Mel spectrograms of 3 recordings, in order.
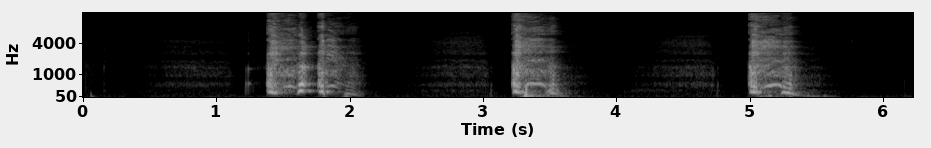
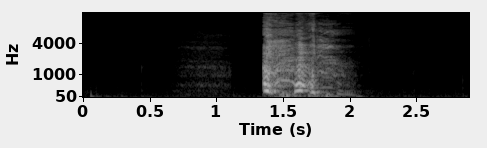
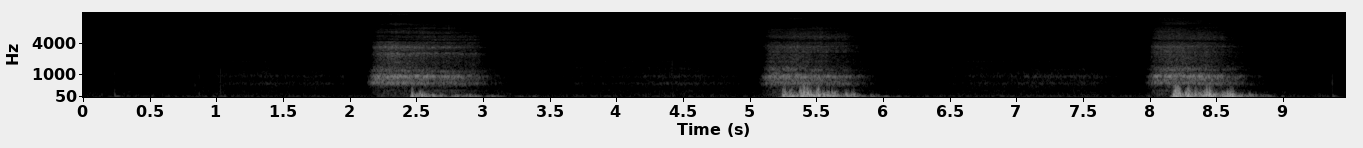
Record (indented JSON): {
  "three_cough_length": "6.2 s",
  "three_cough_amplitude": 12263,
  "three_cough_signal_mean_std_ratio": 0.33,
  "cough_length": "2.9 s",
  "cough_amplitude": 13076,
  "cough_signal_mean_std_ratio": 0.27,
  "exhalation_length": "9.5 s",
  "exhalation_amplitude": 3239,
  "exhalation_signal_mean_std_ratio": 0.34,
  "survey_phase": "beta (2021-08-13 to 2022-03-07)",
  "age": "45-64",
  "gender": "Male",
  "wearing_mask": "No",
  "symptom_none": true,
  "smoker_status": "Never smoked",
  "respiratory_condition_asthma": false,
  "respiratory_condition_other": false,
  "recruitment_source": "REACT",
  "submission_delay": "3 days",
  "covid_test_result": "Negative",
  "covid_test_method": "RT-qPCR",
  "influenza_a_test_result": "Negative",
  "influenza_b_test_result": "Negative"
}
